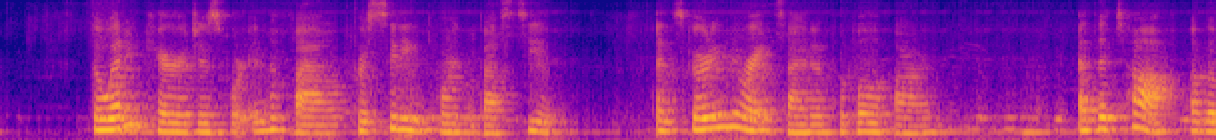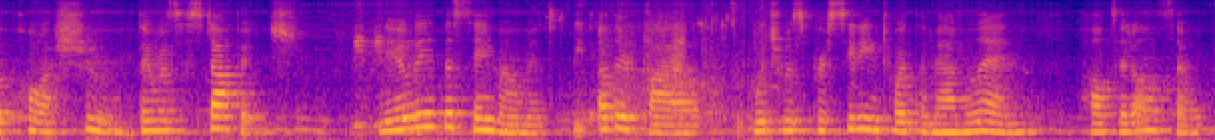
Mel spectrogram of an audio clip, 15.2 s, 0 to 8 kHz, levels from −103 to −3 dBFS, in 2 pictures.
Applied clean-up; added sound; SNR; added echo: neural separator model SepFormer DNS4.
